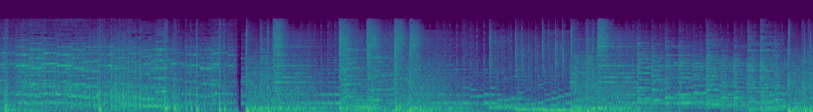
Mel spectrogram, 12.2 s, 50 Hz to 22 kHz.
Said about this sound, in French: Célébration 4 juillet a été finie comme d'habitude avec un gros concert devant Congrès avec feu d'artifice qui t'a tiré en l'air dans le ciel capital là.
